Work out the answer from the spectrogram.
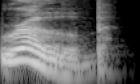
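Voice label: "robe", British English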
